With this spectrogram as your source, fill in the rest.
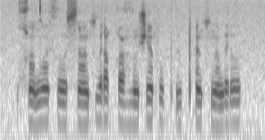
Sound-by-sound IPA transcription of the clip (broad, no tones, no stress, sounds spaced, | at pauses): χʷ ə̃ dˤ ɑ̃ x o s ɑ̃ sʷ a ɾ a qʷ ɑ ɦ õ ʃ ã f o pʼ ɯ pʼ ã sʷ ɑ̃ w ə ɾ o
